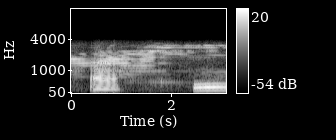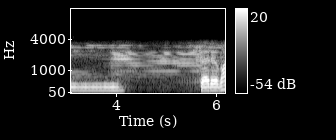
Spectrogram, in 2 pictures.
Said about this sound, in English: I'll just hum this little thing.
